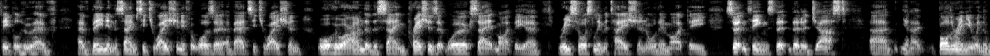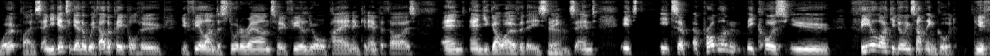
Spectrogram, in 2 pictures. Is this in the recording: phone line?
no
